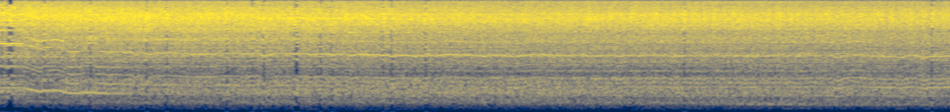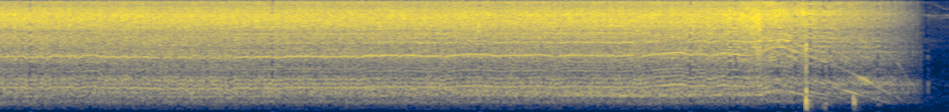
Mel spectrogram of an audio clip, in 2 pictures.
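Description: An EGO battery chainsaw runs at its highest chain speed, cutting through wood with a loud steady high whine held for about thirteen seconds before winding down and stopping.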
